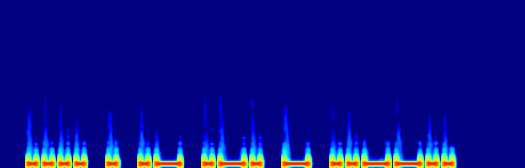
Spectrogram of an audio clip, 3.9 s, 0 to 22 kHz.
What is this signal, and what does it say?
Morse code, heard as a keyed tone, about 20 wpm, 700 Hz. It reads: HEART?
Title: Sentences from Top 1400 Words 20wpm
